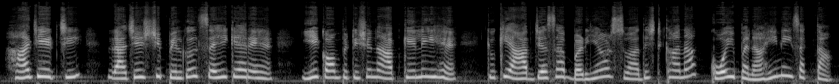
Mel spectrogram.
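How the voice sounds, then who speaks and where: Woman as young sister-in-law, high-pitched, respectful, encouraging, moral-story acting. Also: moderate pace, few pauses, no echo, lightly acted. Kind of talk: dramatized Hindi moral story.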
